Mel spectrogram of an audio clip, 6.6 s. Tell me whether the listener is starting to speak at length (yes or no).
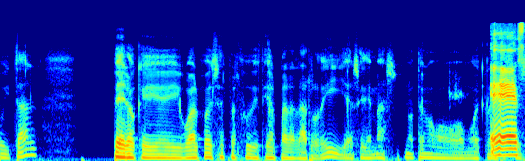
yes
